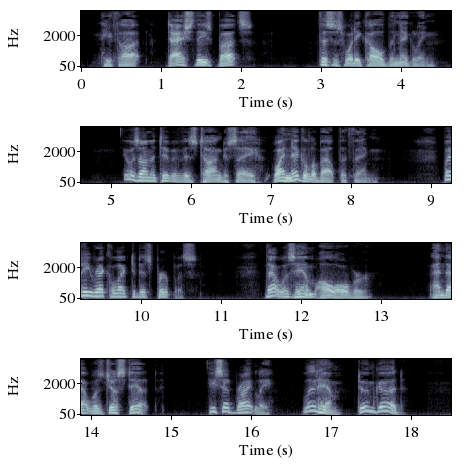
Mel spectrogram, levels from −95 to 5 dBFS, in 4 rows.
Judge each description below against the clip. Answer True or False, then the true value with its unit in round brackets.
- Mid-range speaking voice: False (125 Hz)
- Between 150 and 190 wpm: True (160 wpm)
